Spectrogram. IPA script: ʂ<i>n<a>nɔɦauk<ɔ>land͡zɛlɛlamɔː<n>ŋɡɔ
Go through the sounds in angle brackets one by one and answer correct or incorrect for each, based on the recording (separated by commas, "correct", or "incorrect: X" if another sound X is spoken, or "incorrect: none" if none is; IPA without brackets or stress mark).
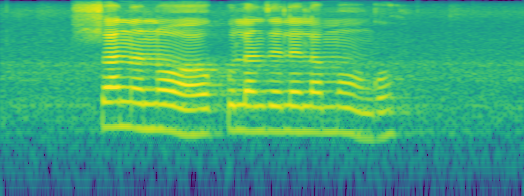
incorrect: a, correct, incorrect: u, incorrect: none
